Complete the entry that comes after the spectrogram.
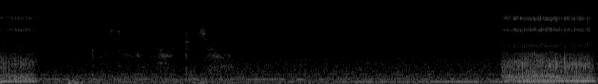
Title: Snoring dog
